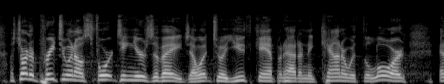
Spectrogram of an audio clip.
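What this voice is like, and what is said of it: Southern American accent. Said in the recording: “My accent gives me away. ... Did my accent that bad? So I hope you guys can understand the Southern dialect today.”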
